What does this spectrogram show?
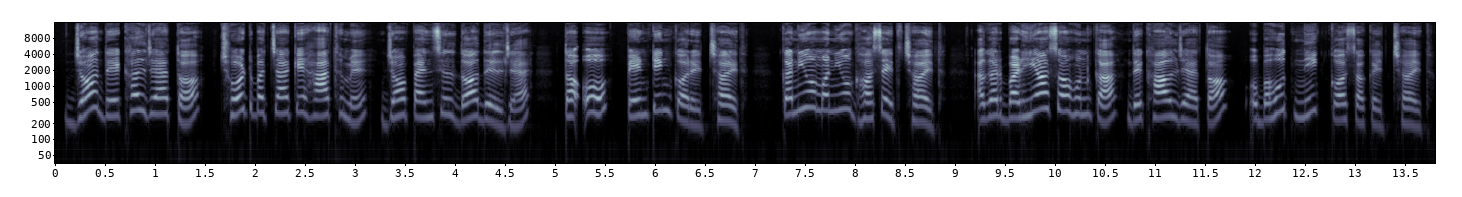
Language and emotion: Maithili, neutral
